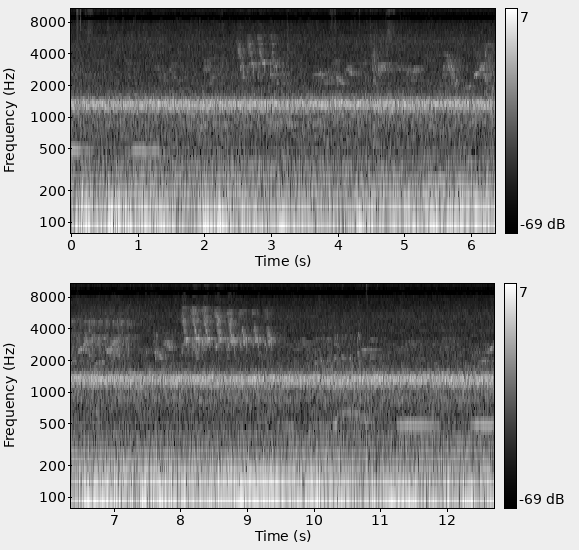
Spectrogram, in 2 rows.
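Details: A continuous whining drone from 17-year Brood X periodical cicadas fills the background, overlaid by frequent bird chirps and trills and a few brief low whistles, with low rumble underneath.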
